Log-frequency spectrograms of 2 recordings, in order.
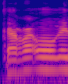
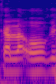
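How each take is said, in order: First: The middle consonant is an R sound. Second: The middle consonant is an L sound. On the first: This is how Filipinos say it. "karaoke natin" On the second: This is how the locals say it. "naging karaoke sa kanila. Nawala yung R, naging L"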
